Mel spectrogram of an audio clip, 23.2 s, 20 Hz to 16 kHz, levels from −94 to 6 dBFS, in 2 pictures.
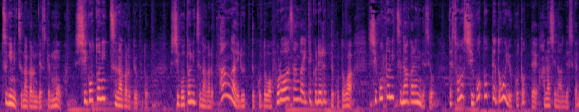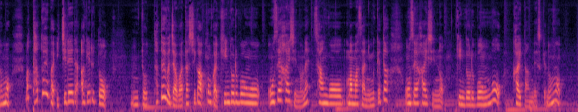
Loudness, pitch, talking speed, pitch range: -24 LUFS, 225 Hz, 425 characters per minute, 175-280 Hz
